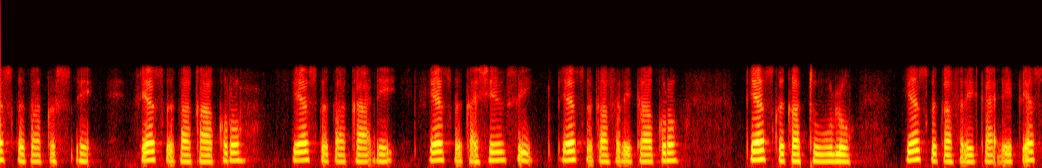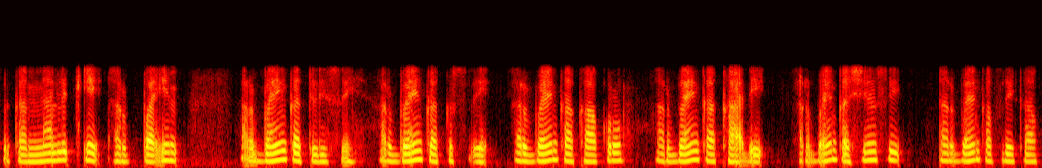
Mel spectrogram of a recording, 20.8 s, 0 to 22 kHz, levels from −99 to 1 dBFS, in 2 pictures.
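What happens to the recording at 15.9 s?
At 15.9 s, as throughout, Opus voice compression in narrowband SILK mode cuts everything above about 4.3 kHz, and its coarse excitation leaves speech hoarse and robotic, not merely muffled as with a plain low-pass. This fits a bitrate near 8 kbps.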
